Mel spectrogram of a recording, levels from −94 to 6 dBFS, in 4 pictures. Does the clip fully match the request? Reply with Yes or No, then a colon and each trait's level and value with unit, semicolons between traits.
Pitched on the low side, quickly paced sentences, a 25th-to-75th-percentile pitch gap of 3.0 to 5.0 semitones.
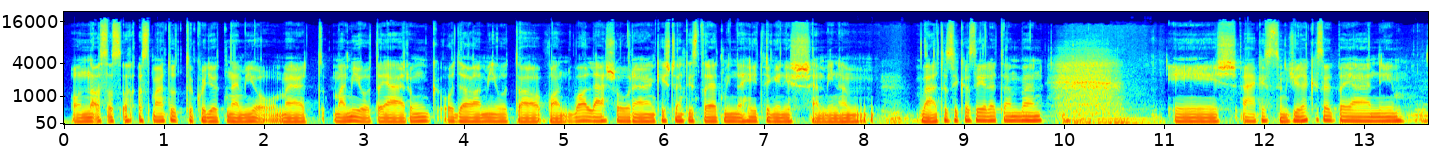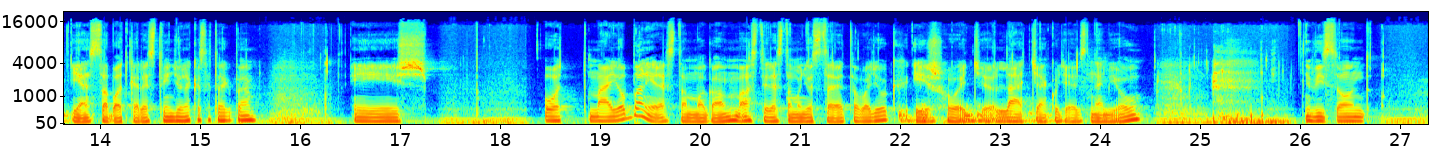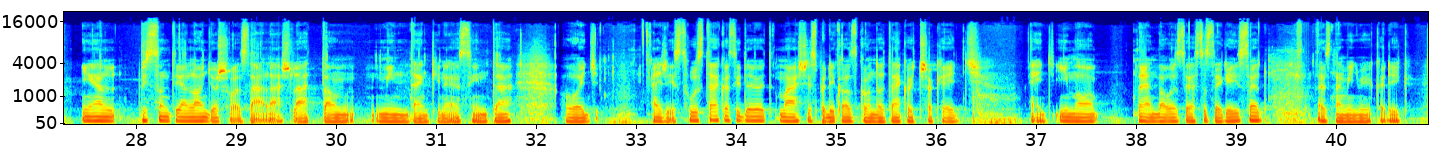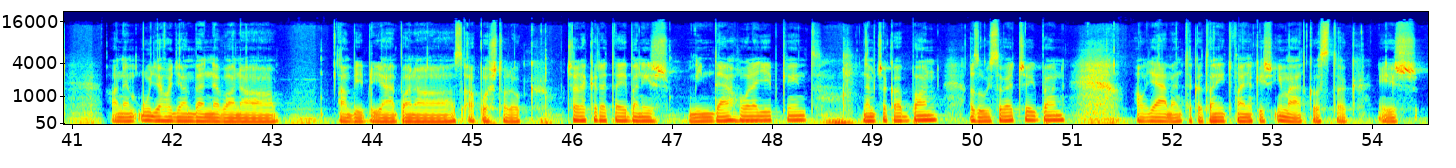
No: very low, 95 Hz; average, 125 wpm; average, 3.5 semitones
